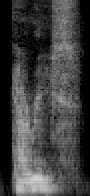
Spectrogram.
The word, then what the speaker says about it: charis: So as far as the pronunciation goes, so it's is, charis. And the H is silent because a K uh, implies a K. Um, so KHAR would be K, charis.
